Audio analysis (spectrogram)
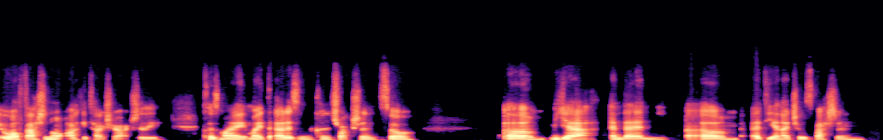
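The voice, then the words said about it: Smooth British-sounding accent. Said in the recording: “I'm like very curious about your accent though ... it's quite smooth and like it's like not Malaysian at all ... my friends always say I sound very British ... I've picked up a bit of their accent along the way ... they always say I have an American accent”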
